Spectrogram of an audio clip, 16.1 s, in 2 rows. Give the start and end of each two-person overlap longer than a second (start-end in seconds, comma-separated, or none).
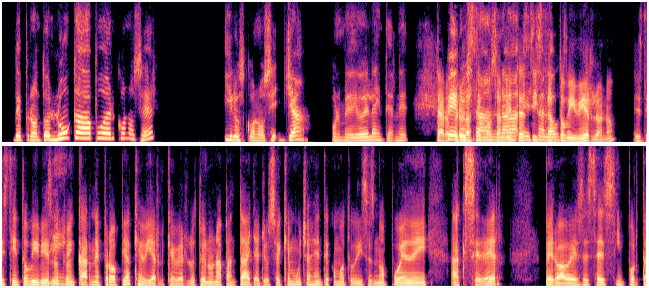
5.5-6.9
